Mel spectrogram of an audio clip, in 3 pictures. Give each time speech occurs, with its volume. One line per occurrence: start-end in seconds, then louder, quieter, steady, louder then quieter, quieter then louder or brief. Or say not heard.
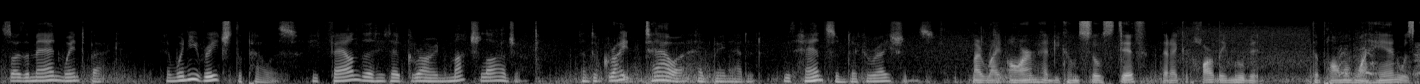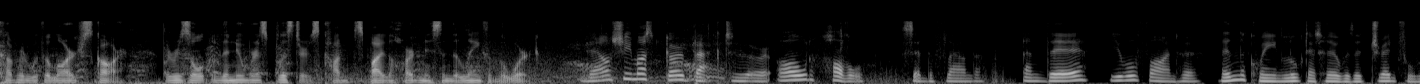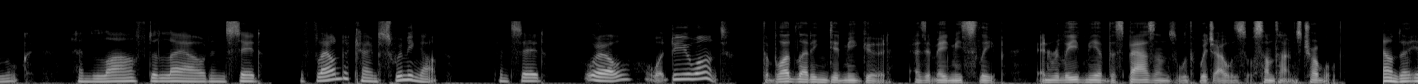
0.1-42.5 steady.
